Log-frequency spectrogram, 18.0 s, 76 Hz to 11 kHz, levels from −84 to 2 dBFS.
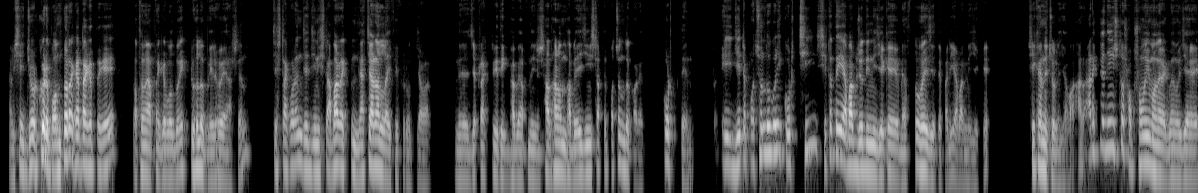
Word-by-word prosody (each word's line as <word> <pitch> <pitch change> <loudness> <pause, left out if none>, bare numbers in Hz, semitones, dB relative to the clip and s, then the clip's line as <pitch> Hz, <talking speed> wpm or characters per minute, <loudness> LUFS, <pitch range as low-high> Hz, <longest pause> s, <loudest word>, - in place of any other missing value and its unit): আমি 115 - -11
সেই 145 - -1
জোর 155 0 +5
করে - - +12
বন্ধ 130 0 +4
রাখাটা 165 -5 +6 0.2
থেকে, 145 +2 +2 0.4
১ম 130 - -4
এ - - +3
আপনাকে 120 -1 -4
বলব 120 +1 -2
একটু 140 - -12
হলেও 140 -3 +2
বের 110 0 -4
হয়ে 115 -2 -1
আসেন। 130 - -13 0.4
চেষ্টা 140 +1 -5
করেন 155 +2 -1
যে - - 0
জিনিসটা 135 -1 -2
আবার 155 0 +7
একটু 140 - -14
natural 150 +3 +5
life-এ 110 - -4
ফেরত - - -16
যাওয়ার। - - -10 0.4
মানে 110 - -10 0.2
যে - - -2
প্রাকৃতিকভাবে 115 -2 -5
আপনি 115 +2 -8 0.2
সাধারণভাবে 125 -2 0
এই - - -2
জিনিসটা 130 0 -2
আপনি - - -14
পছন্দ 155 -4 -5
করেন, - - -13 0.3
করতেন। - - -5 0.6
এই 160 - -1
যেটা 165 +4 +1
পছন্দ 200 +6 -2
করি 220 0 +5
করছি 170 +6 -4 0.2
সেটাতেই 200 -4 +2
আবার 150 -1 +6
যদি 140 -1 +2
নিজেকে 125 +1 -1 0.2
ব্যস্ত 110 +3 -10
হয়ে 135 -4 +4
যেতে 110 - -8
পারি - - -11
আবার 105 -1 -8
নিজেকে, 95 -1 -16 0.7
সেখানে 145 -1 +1
চলে 105 -3 -4
যাওয়া। - - -11
আর - - -8
আরেকটা 225 +4 -5
জিনিস 240 -1 -2
তো - - 0
সবসময়ই 165 0 0
মনে 130 -2 +2
রাখবেন 120 +1 -3
ওই 115 - -5
যে 120 - 0
135 Hz, 215 wpm, -24 LUFS, 120-155 Hz, 0.7 s, করে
